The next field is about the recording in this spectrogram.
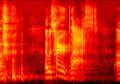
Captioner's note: chuckles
